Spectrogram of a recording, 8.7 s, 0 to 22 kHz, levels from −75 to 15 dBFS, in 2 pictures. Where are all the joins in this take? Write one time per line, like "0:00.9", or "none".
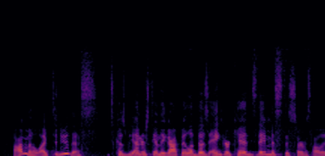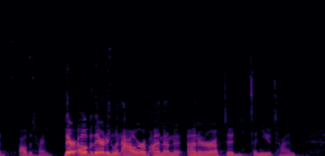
0:05.1
0:05.8
0:07.6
